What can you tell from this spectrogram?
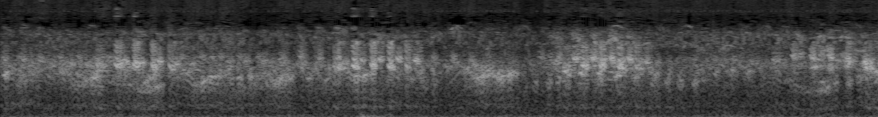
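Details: Lake frogs croaking together: bursts of harsh, pulsed croaks swell and fade roughly every second or two inside a thick, unbroken chorus, with a low rumble underneath.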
